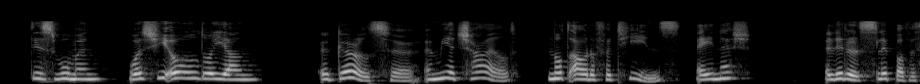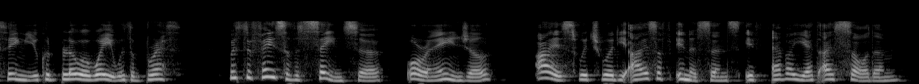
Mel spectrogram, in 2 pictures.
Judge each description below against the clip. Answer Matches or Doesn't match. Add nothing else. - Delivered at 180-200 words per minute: Matches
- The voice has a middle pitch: Doesn't match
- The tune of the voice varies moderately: Matches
